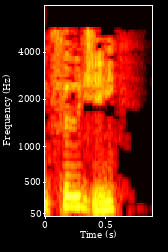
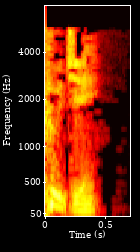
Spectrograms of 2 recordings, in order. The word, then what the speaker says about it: Fuji: but the closest noise phonetically that the Japanese have to an F, they actually blow through pursed lips. So instead of saying Fuji, you would say Fuji, like that.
